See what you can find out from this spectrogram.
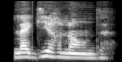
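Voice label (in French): "la guirlande", French; navidad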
